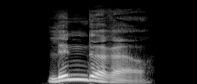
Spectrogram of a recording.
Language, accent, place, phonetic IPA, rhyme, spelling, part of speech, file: German, Germany, Berlin, [ˈlɪndəʁɐ], -ɪndəʁɐ, linderer, adjective, De-linderer.ogg
- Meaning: inflection of lind: 1. strong/mixed nominative masculine singular comparative degree 2. strong genitive/dative feminine singular comparative degree 3. strong genitive plural comparative degree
